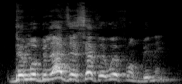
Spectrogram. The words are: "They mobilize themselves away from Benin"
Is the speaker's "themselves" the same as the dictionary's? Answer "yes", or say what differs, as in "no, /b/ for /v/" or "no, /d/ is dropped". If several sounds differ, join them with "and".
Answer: no, /m/ is dropped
